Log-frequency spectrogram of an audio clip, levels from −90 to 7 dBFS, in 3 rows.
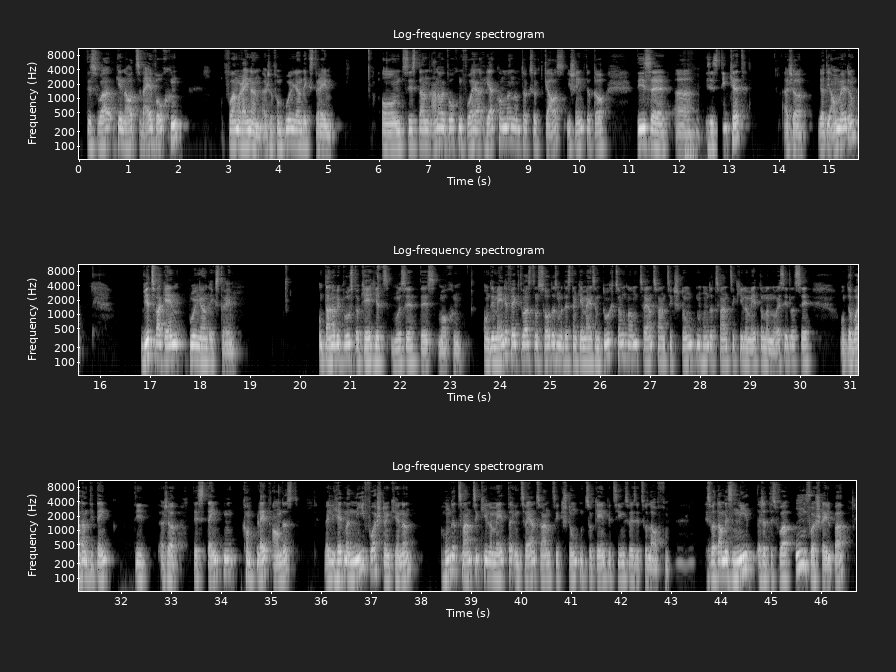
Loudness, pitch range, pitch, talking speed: -21 LUFS, 100-120 Hz, 110 Hz, 140 wpm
